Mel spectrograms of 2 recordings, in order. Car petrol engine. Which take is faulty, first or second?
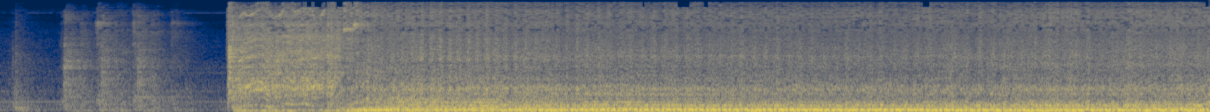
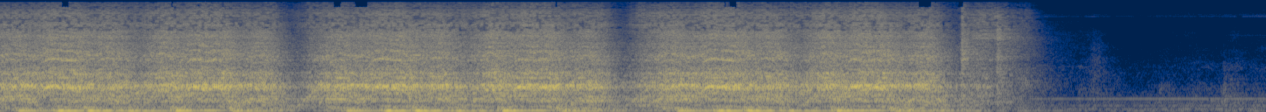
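second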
